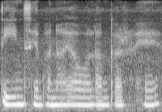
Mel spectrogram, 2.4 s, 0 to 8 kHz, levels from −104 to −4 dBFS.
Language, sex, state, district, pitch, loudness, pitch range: Hindi, female, Arunachal Pradesh, Lower Dibang Valley, 200 Hz, -14 LUFS, 200-205 Hz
